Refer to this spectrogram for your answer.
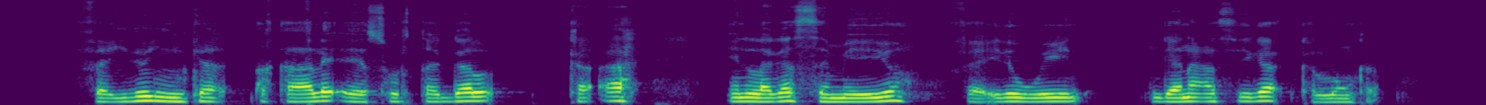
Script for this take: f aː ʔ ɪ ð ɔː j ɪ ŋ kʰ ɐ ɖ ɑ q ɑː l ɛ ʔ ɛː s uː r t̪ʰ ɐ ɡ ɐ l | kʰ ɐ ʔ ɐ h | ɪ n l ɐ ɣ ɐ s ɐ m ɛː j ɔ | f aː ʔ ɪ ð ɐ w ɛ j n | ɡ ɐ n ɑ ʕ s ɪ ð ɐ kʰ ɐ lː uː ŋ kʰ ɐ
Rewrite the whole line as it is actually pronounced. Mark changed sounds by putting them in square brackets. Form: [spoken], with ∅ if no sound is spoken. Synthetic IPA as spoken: f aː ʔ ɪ ð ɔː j ɪ ŋ kʰ ɐ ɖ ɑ q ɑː l ɛ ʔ ɛː s uː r t̪ʰ ɐ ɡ ɐ l | kʰ ɐ ʔ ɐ h | ɪ n l ɐ ɣ ɐ s ɐ m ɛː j ɔ | f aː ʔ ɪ ð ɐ w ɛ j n | ɡ ɐ n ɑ ʕ s ɪ [ɣ] ɐ kʰ ɐ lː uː ŋ kʰ ɐ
